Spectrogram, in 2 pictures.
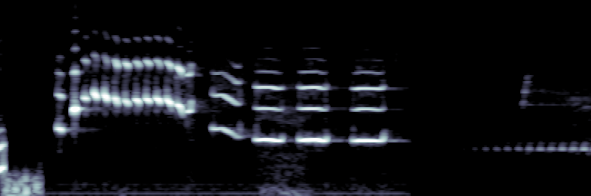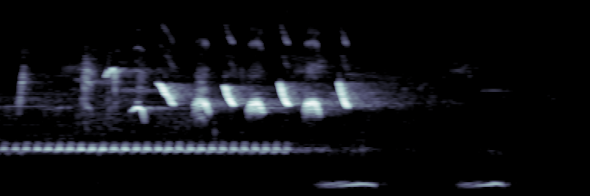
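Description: Bird calls: a quick warbling trill, then three short whistled notes; after a pause, a rapid even trill runs under a string of short falling chirps.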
